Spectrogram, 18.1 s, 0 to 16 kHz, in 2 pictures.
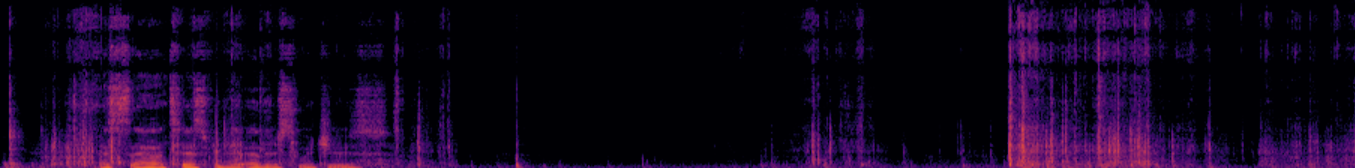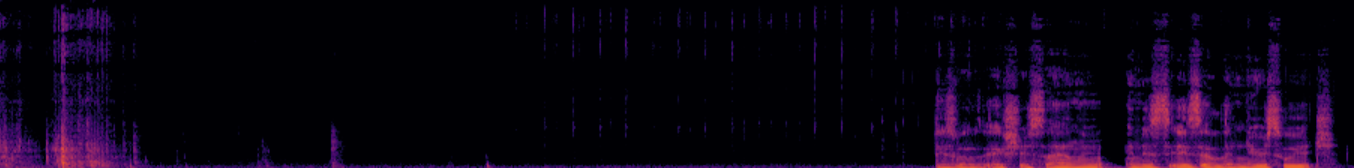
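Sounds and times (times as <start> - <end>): rustling and crinkling handling noise: 0.0 - 3.4, 4.8 - 11.0.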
